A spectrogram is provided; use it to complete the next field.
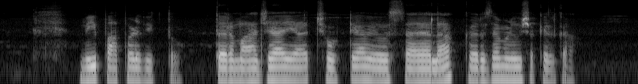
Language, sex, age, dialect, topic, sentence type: Marathi, male, 25-30, Standard Marathi, banking, question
